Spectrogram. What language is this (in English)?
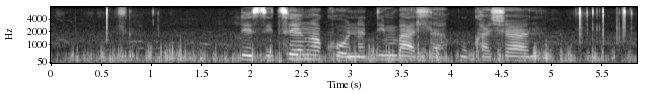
Swati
